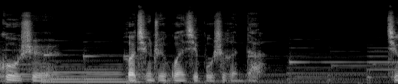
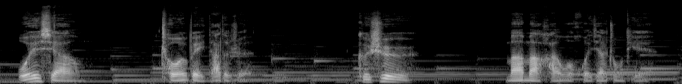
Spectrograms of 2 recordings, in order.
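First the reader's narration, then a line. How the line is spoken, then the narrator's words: Flat, detached. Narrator (Chinese): 张平……淡淡的说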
